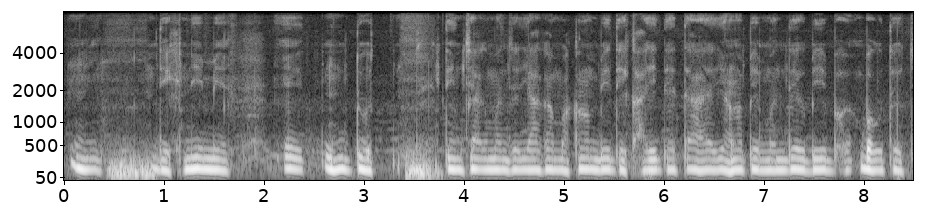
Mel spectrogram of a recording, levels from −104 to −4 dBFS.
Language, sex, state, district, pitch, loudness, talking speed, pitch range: Hindi, male, Bihar, Lakhisarai, 140 Hz, -20 LUFS, 140 wpm, 135-145 Hz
